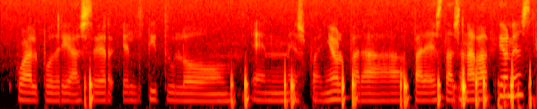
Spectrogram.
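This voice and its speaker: A woman speaks very slowly in a Basque accent. Noticeable background noise runs under her voice. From Basque Country. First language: Basque (speaking Spanish). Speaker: writer. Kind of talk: book presentation talk. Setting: bookshop with audience. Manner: hesitant, many fillers.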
